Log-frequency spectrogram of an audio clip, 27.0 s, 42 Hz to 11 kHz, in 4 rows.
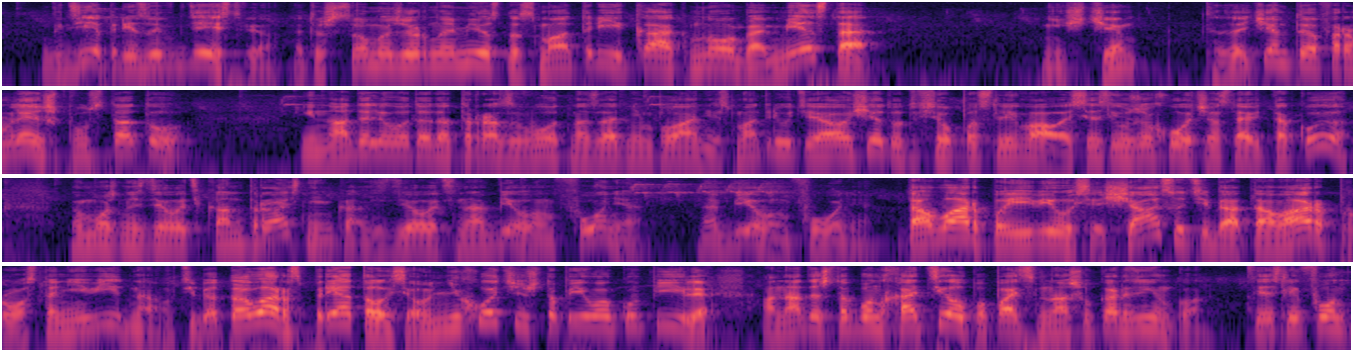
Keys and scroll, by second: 14.5 ctrl+\, 19.3 ctrl+z, 23.5 ctrl+shift+z.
